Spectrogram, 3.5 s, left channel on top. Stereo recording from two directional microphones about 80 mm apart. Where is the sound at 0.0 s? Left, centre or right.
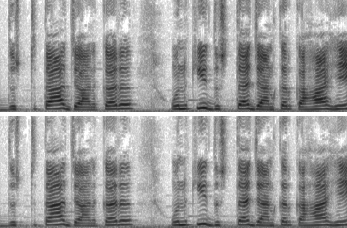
Left.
